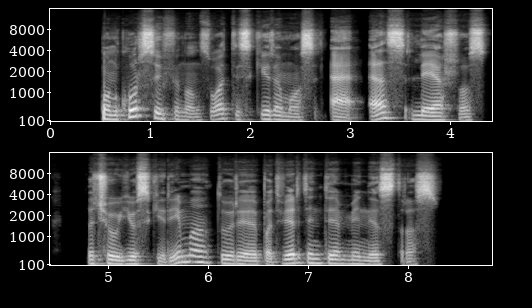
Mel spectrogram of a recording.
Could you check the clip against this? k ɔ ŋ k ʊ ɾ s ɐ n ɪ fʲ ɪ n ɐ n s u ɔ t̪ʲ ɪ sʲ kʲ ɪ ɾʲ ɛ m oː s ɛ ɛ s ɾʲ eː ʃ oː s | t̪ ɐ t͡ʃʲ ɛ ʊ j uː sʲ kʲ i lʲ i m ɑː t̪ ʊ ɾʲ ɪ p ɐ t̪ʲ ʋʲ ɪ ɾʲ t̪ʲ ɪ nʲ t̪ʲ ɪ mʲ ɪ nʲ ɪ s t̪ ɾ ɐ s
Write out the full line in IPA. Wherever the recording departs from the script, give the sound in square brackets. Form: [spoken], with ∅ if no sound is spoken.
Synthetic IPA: k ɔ ŋ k ʊ ɾ s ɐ [∅] ɪ fʲ ɪ n ɐ n s u ɔ t̪ʲ ɪ sʲ kʲ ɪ ɾʲ ɛ m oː s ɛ ɛ s [lʲ] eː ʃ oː s | t̪ ɐ t͡ʃʲ ɛ ʊ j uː sʲ kʲ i [ɾʲ] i m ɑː t̪ ʊ ɾʲ ɪ p ɐ t̪ʲ ʋʲ ɪ ɾʲ t̪ʲ ɪ nʲ t̪ʲ ɪ mʲ ɪ nʲ ɪ s t̪ ɾ ɐ s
